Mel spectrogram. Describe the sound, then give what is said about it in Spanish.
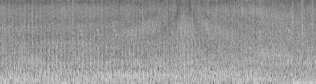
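A helicopter's rotors thump in a fast, steady rhythm over a loud, broad engine roar, sustained throughout as it lifts off from a road, with no voices. “El helicóptero inmediatamente despega.”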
